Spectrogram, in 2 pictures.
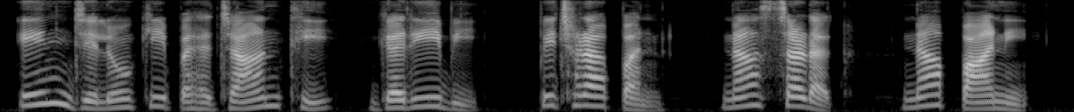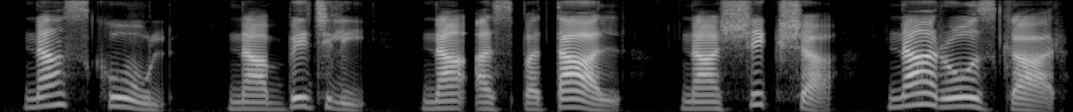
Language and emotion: Hindi, neutral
